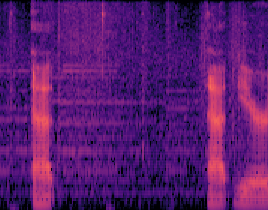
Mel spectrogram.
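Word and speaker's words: atgeir: At gear is the correct Scandinavian pronunciation.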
